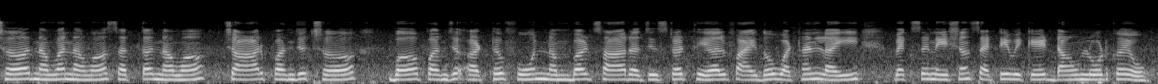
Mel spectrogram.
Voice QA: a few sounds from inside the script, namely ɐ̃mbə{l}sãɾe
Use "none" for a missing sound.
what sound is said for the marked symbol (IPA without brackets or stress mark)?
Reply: ɾ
